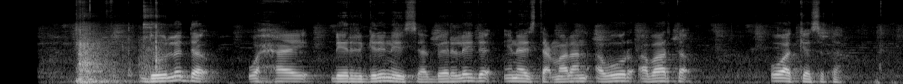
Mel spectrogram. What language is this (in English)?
Somali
